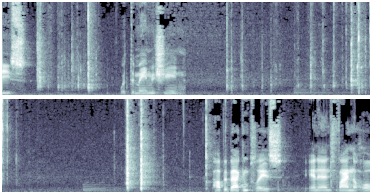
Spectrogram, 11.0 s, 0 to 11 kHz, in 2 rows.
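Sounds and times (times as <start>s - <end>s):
soft background music: 1.7s - 11.0s.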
